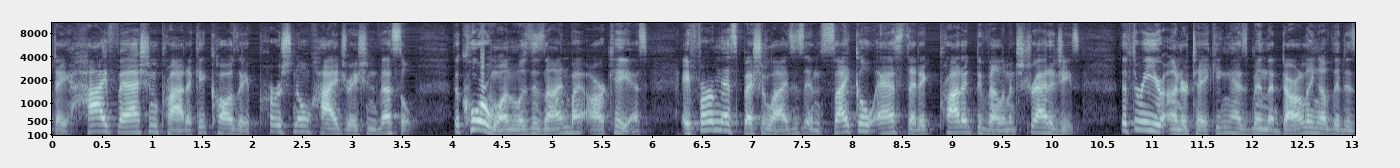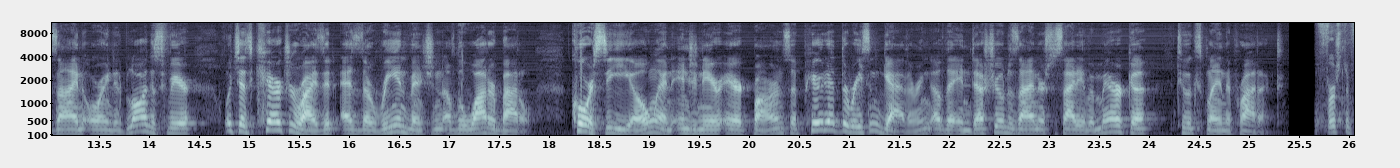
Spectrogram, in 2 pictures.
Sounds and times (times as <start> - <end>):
Speech: 0.0 - 26.0.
